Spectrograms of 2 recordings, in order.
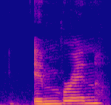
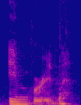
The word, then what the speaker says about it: ymbryne: loops and the ymbrynes That's how you pronounce it - you learn that in the third book imm-brinn, Y-M-B-R-Y-N-E, imm-brinn.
